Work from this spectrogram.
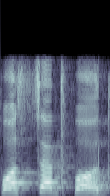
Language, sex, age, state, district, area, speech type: Bengali, female, 45-60, West Bengal, Jalpaiguri, rural, read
